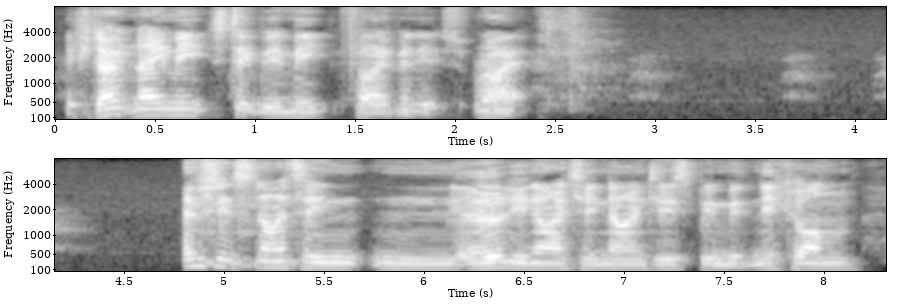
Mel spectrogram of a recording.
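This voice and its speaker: A man with a slightly croaky voice, a wedding photographer giving a casual, meandering camera review vlog. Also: mid-range voice, normal speed, long pauses. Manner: conversational, meandering.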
